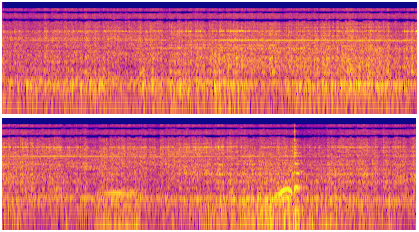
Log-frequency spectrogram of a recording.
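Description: Electric hand mixer running steadily, its twin beaters whisking pancake batter in a plastic mixing bowl as melted butter is poured in. A single sharp knock near the end.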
